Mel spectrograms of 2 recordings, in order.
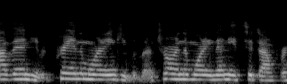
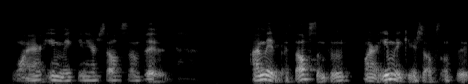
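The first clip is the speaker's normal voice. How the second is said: play-acted sour, needling, very unpleasant nagging voice; 3 semitones lower, 6 dB quieter than usual. Retelling an early thought about her husband: imitating own unpleasant inner voice. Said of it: "in a very unpleasant voice".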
